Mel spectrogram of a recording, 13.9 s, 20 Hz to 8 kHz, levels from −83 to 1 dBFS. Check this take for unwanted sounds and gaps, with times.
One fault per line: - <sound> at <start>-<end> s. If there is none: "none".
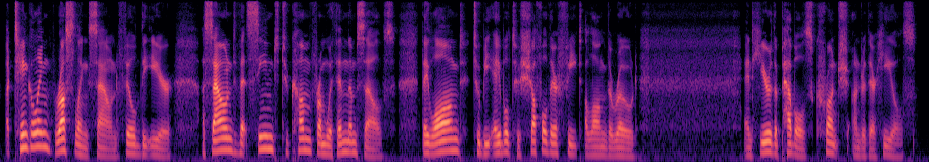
none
